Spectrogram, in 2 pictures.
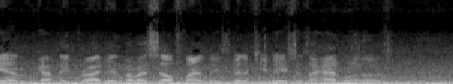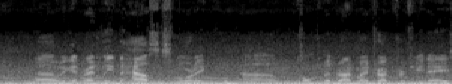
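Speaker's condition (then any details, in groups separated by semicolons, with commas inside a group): No condition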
